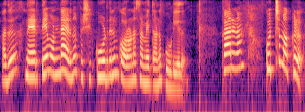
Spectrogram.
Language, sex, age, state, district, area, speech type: Malayalam, female, 18-30, Kerala, Thiruvananthapuram, rural, spontaneous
